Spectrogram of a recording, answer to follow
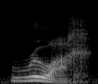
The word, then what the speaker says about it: ruach: So I'm going to hear the ah sound before I move into the final consonant, simply to smooth out the pronunciation. It's pronounced ruach.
